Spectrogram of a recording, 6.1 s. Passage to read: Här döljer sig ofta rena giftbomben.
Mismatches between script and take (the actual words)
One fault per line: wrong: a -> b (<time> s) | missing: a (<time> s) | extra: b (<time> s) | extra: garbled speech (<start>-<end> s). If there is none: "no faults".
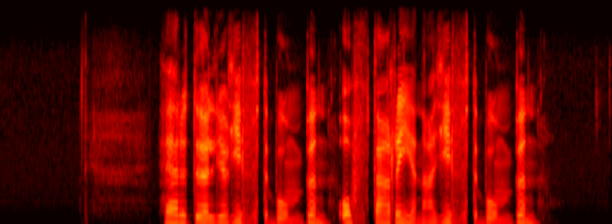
wrong: sig -> giftbomben (2.3 s)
